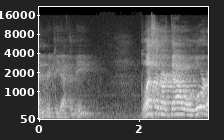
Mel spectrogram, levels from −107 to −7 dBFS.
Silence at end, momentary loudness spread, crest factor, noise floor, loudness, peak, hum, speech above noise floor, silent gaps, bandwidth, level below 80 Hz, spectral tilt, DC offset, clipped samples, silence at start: 0 s; 18 LU; 22 dB; -56 dBFS; -20 LUFS; -2 dBFS; none; 34 dB; none; 17 kHz; -64 dBFS; -3.5 dB/octave; under 0.1%; under 0.1%; 0 s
